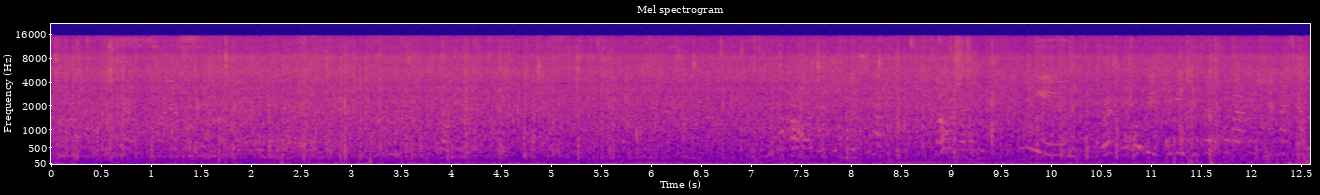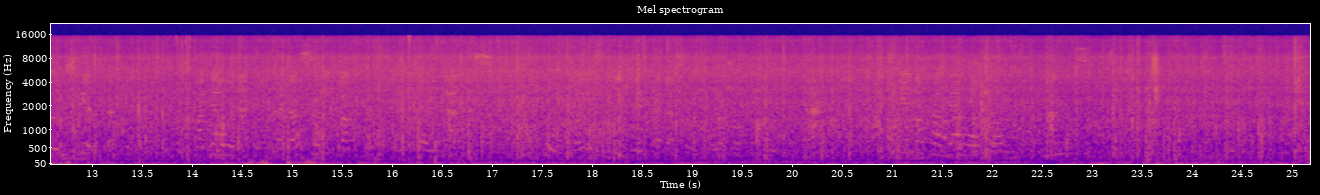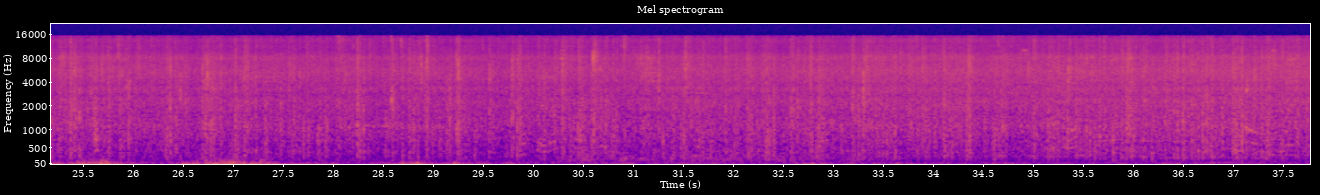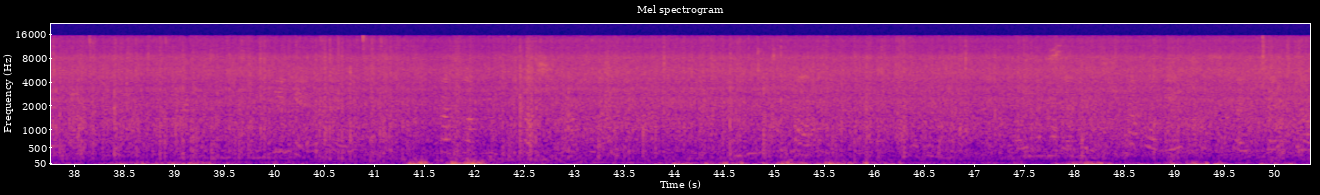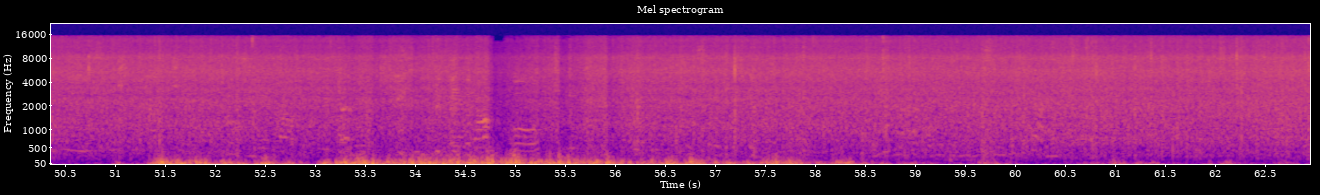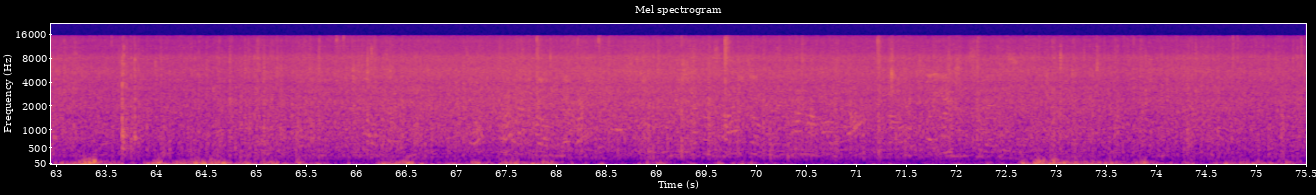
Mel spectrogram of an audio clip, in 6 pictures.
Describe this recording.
The onset of heavy rain in a fine restaurant's park space. Human voices & the rain's percussion in duett.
